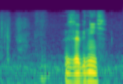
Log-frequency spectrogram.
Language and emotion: Russian, neutral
